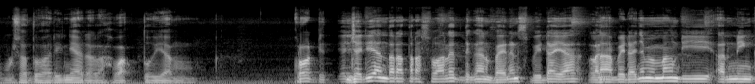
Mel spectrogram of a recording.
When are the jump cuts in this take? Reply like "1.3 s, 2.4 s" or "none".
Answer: 3.5 s, 6.0 s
